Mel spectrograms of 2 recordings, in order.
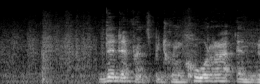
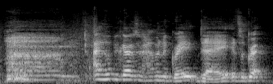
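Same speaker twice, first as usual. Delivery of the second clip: ordinary delivery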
